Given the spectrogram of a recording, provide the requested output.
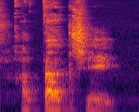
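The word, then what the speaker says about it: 二十歳: But the pronunciation is hatachi.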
